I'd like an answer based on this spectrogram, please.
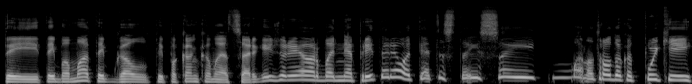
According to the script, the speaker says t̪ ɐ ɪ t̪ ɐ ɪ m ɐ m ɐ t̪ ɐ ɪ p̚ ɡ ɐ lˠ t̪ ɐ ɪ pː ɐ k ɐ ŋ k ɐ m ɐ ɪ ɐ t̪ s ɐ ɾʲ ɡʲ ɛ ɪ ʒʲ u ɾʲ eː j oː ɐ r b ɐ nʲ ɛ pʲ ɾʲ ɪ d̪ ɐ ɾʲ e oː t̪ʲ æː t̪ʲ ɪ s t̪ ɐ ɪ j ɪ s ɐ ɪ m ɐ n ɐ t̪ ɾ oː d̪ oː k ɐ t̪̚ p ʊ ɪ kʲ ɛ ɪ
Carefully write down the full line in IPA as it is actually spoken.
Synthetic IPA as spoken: t̪ ɐ ɪ t̪ ɐ ɪ m ɐ m ɐ t̪ ɐ ɪ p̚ ɡ ɐ lˠ t̪ ɐ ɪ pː ɐ k ɐ ŋ k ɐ m ɐ ɪ ɐ t̪ s ɐ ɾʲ ɡʲ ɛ ɪ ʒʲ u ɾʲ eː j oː ɐ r b ɐ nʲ ɛ pʲ ɾʲ ɪ t̪ ɐ ɾʲ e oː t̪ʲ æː t̪ʲ ɪ s t̪ ɐ ɪ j ɪ s ɐ ɪ m ɐ n ɐ t̪ ɾ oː d̪ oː k ɐ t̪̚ p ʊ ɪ kʲ ɛ ɪ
